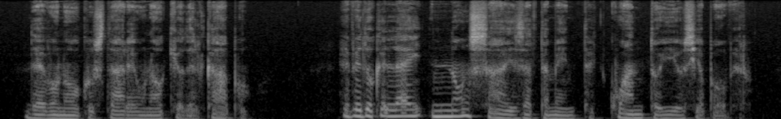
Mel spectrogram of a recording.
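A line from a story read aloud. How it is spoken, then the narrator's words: Slow speech. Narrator (Italian): Disse lentamente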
